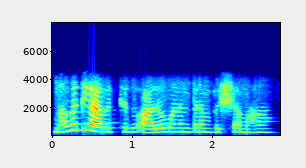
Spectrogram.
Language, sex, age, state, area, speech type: Sanskrit, female, 18-30, Assam, rural, conversation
